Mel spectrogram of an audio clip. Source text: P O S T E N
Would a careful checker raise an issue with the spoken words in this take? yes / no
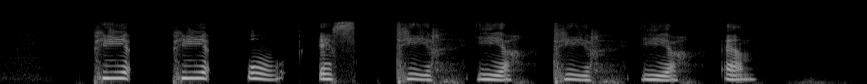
yes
